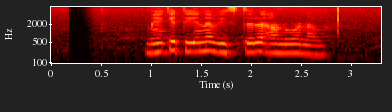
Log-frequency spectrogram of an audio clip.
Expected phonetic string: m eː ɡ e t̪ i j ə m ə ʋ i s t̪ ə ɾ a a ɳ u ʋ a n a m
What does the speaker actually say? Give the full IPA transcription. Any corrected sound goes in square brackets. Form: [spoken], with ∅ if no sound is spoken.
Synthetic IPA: m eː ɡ e t̪ i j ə [n] ə ʋ i s t̪ ə ɾ [ə] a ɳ u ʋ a n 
